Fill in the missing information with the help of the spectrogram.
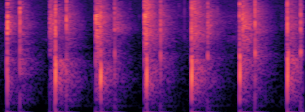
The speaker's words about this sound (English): So why don't we just welcome her in right now? Please give a warm round of applause with all your wettest tentacles to my girl,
